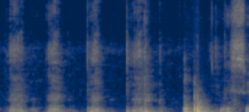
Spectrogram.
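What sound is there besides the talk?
trimming gele fabric with scissors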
